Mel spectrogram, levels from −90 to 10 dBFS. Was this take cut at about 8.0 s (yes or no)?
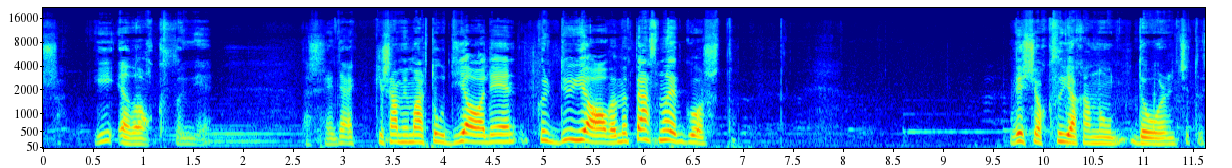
yes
